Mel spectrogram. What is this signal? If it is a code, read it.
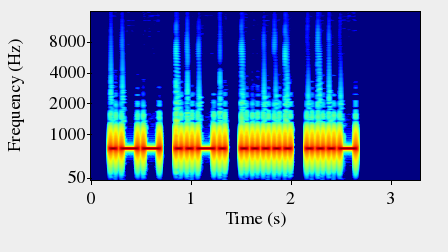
Morse code, heard as a keyed tone, about 22 wpm, 700 Hz. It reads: WF5V
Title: USA Callsign DE Callsign - 4 Characters - 22wpm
